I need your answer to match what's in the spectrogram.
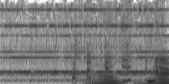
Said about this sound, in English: The phone is ringing. Answer it.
